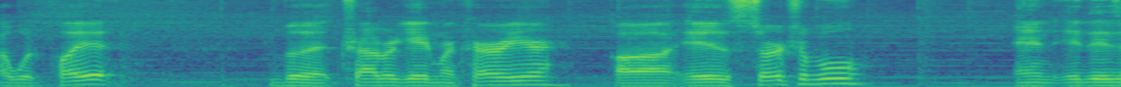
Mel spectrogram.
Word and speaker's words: Mercourier: Tri-Brigade Mercourier, like a delivery. It is a drone. It brings back data. It is Mercourier.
